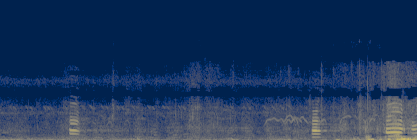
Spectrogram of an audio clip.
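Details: An angry magpie goose attacking a dog gives three brief, nasal honks, the last loudest and closest, over low rumbling and scuffling noise.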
